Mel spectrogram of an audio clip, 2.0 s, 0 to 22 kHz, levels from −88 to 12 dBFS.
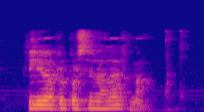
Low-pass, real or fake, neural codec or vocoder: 7.2 kHz; real; none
